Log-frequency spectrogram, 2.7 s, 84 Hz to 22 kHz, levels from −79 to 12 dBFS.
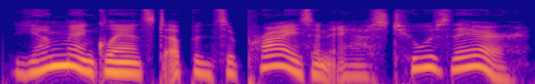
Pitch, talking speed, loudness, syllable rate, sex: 200 Hz, 270 wpm, -17 LUFS, 6.6 syllables/s, female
